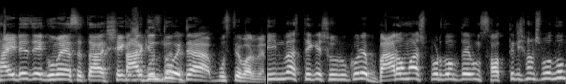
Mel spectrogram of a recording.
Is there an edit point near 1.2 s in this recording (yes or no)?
no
